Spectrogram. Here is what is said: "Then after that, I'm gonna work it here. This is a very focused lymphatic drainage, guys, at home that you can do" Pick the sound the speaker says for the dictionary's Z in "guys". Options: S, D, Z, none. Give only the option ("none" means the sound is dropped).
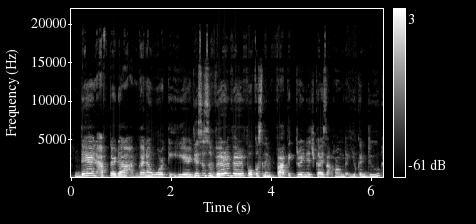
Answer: S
